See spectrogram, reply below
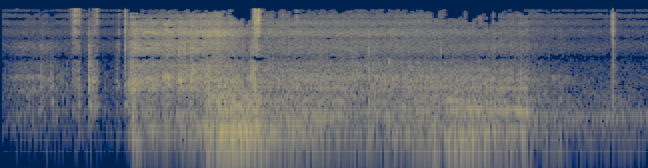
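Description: Engine catches after a short crank, then settles into an uneven, slightly lumpy idle that never quite steadies; cause unclear.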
